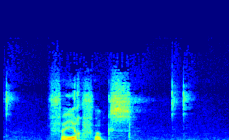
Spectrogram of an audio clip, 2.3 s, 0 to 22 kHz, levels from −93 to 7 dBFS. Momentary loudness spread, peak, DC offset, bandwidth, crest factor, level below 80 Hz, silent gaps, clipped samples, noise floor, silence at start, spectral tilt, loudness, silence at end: 19 LU; -14 dBFS; under 0.1%; 14.5 kHz; 22 dB; -70 dBFS; none; under 0.1%; -54 dBFS; 0.05 s; -3.5 dB/octave; -32 LUFS; 0.4 s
